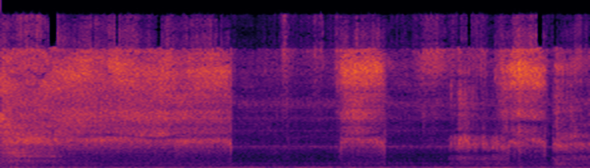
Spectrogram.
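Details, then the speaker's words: Steady suction hiss with brief pauses as a suction catheter is rinsed through saline after tracheostomy suctioning, no second pass needed; nursing school demonstration. "it's trach so I know that I would not need to go for a second pass now I can rinse this"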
